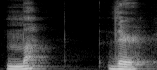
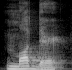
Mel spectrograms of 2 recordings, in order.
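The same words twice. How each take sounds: First: The first vowel sounds like 'a', with 'th'. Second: The first vowel sounds like 'o', with a 'd'. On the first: The speaker calls it right. "ma, com som mais de a, mother, com o som do th" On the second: The speaker calls it wrong. "a gente pensa que essa palavra tem um som de mo"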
